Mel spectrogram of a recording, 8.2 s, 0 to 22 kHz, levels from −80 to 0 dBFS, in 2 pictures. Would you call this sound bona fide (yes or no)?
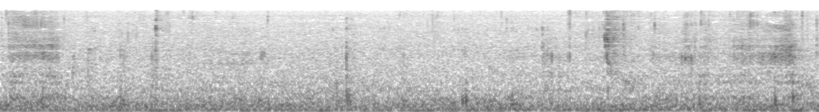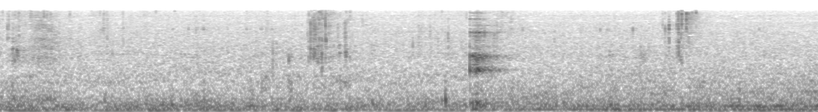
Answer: yes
